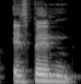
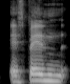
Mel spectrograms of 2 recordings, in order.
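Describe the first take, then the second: No difference in how they are said.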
